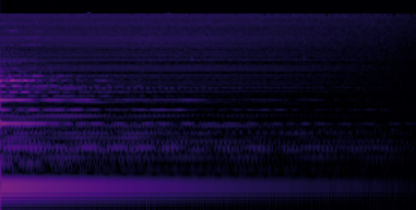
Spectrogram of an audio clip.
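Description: The last chord of a santoor, Afghan rubab and tabla trio ringing out after the final stroke and dying away: a low bass tone under a cluster of string overtones, fading steadily to almost nothing near the end.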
